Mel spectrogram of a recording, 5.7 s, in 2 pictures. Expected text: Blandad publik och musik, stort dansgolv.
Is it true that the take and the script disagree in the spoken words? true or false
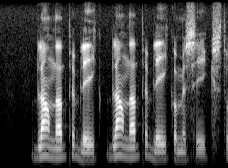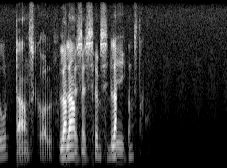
true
